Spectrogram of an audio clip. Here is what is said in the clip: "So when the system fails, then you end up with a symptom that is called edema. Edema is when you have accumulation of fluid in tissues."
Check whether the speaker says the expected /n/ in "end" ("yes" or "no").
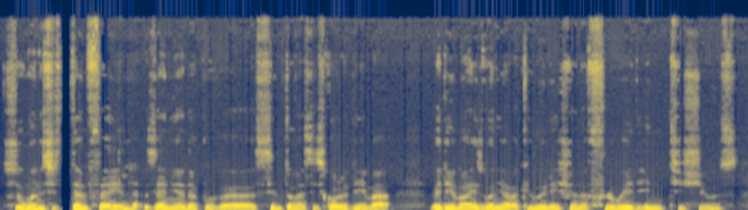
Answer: no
